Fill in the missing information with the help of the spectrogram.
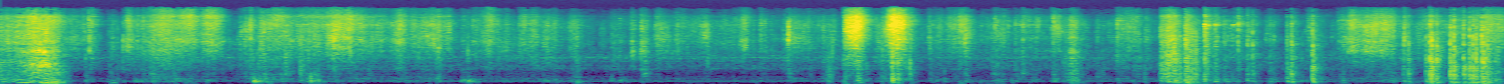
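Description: Zipper on an overstuffed fabric worm-bag lid being worked shut in short rasping pulls, with fabric rubbing and scraping between them; the lid is straining over the overfilled bag. The pulls come in scattered bursts and grow louder toward the end.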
